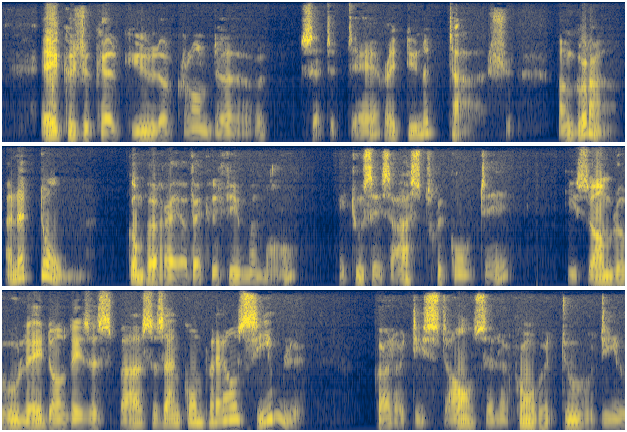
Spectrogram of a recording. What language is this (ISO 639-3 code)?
fra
